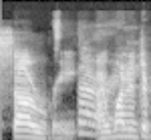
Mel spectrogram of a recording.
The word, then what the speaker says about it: Surrey: is it called surrey s-u-r-r-e-y in the uk sorry sorry so it's sorry i wanted to pronounce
